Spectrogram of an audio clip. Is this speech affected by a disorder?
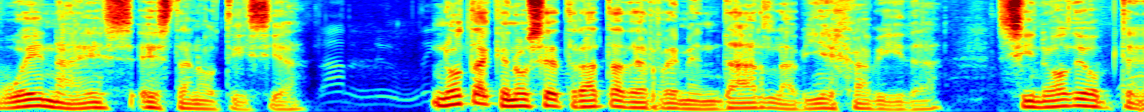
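No.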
